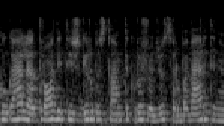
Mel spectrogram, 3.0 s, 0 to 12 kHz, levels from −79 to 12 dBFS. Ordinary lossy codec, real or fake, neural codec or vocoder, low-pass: Opus, 64 kbps; fake; codec, 16 kHz, 16 kbps, FreqCodec, larger model; 7.2 kHz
